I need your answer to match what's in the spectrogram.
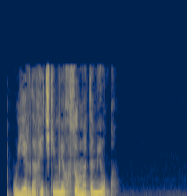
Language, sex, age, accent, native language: Uzbek, female, 19-29, Sirdaryo, Uzbek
